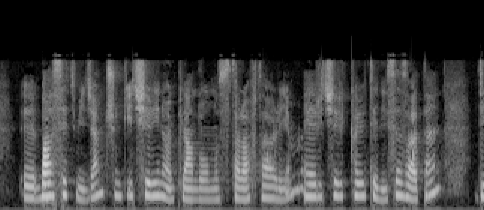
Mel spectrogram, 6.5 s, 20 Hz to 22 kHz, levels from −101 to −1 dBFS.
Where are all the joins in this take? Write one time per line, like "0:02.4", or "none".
none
